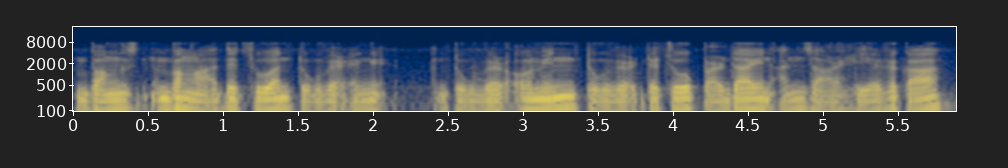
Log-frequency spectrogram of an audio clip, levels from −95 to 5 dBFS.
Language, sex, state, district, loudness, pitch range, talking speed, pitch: Mizo, male, Mizoram, Aizawl, -20 LUFS, 95-110 Hz, 185 wpm, 100 Hz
